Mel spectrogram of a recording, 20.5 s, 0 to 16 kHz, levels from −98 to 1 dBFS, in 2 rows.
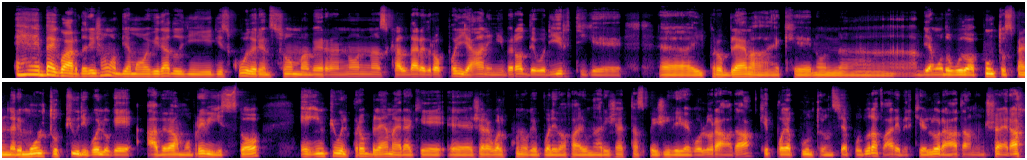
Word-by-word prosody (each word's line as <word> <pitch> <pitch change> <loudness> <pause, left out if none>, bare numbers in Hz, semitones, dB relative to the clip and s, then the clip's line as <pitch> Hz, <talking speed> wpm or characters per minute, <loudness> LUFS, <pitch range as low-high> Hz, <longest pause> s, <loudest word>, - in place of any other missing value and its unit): Eh 190 +1 +3
beh, 180 -1 +7
guarda 125 -5 +5
diciamo 130 +7 0
abbiamo 110 -1 0
evitato 115 +1 +1
di 105 -1 -4
discutere, 110 +1 0
insomma, 100 +1 -3
per 95 0 -3
non 105 0 -9
scaldare 100 +2 +1
troppo 100 +4 0
gli 105 -4 +2
animi, 95 -2 -4
però - - +1
devo 390 -1 +1
dirti 120 - -7
che, 85 -1 -9 0.3
ehm, 85 -1 0
il 85 0 -1
problema 95 -2 +1
è 85 - -7
che 85 -1 -3
non 85 -1 -2 0.7
abbiamo 95 +6 0
dovuto 95 0 +6
appunto 110 +5 +3
spendere 95 +1 +2
molto 120 +5 +5
più - - +2
di - - +1
quello 105 -1 +4
che 95 0 0
avevamo 95 -2 +1
previsto 110 -7 +2 0.3
e 110 - -2
in 115 +3 +1
più 125 +1 +3
il - - 0
problema 110 -3 0
era 90 -1 -1
che, 90 -2 -4
ehm, 85 -1 -2
c'era 95 +2 -1
qualcuno 100 +2 -2
che 90 -1 -2
voleva 90 -1 -1
fare 85 0 -2
una 90 0 -4
ricetta 95 +3 -6
specifica 90 -1 -3
con 90 +1 -3
l'orata, 90 -5 -1
che - - -6
poi 100 - +1
appunto 100 -2 -3
non 90 - -6
si 85 - -4
è - - 0
potuta - - 0
fare - - -4
perché 95 - -6
l'orata 105 -1 +1
non 90 -2 -15
c'era. - - +1
100 Hz, 195 wpm, -23 LUFS, 90-110 Hz, 0.7 s, beh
